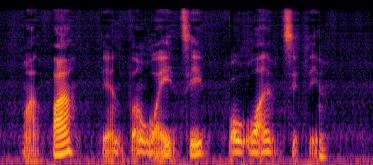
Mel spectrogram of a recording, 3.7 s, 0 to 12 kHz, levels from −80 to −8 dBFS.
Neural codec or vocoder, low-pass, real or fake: autoencoder, 22.05 kHz, a latent of 192 numbers a frame, VITS, trained on many speakers; 9.9 kHz; fake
